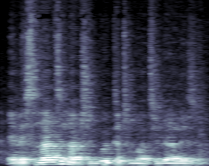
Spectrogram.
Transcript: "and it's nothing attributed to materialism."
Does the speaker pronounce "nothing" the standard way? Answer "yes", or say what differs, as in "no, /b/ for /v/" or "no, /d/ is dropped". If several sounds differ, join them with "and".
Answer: no, /t/ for /θ/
